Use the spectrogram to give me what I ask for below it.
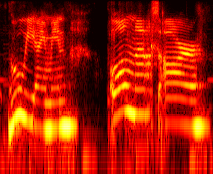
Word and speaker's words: GUI: interface or the gui or degree pronounced as gui i mean all macs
